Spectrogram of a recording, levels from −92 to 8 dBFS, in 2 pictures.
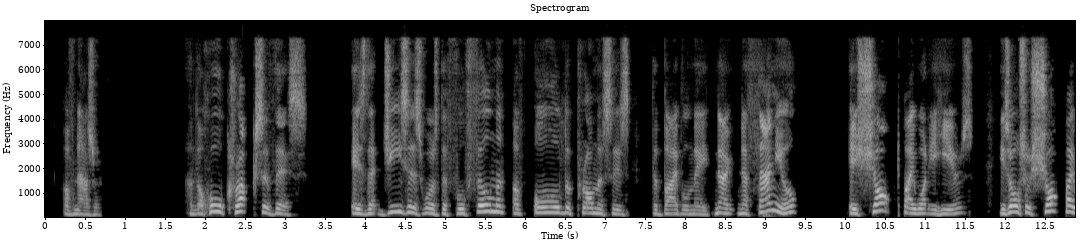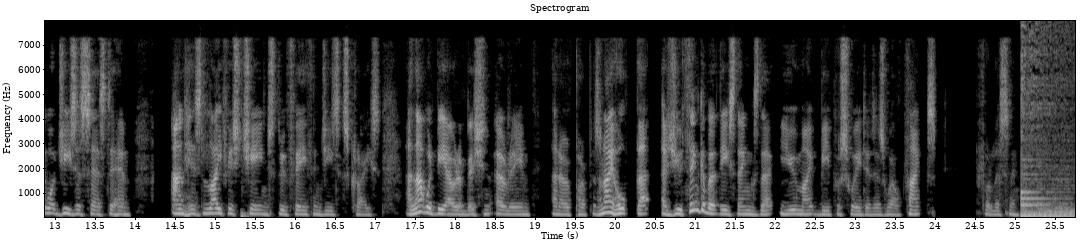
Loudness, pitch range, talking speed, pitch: -27 LUFS, 155-200 Hz, 185 wpm, 170 Hz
